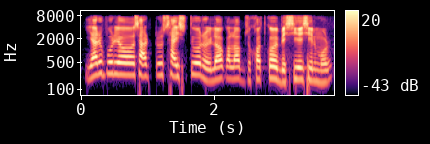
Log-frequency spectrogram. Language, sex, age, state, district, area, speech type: Assamese, male, 18-30, Assam, Nalbari, rural, spontaneous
